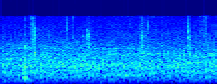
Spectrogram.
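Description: Footsteps on pavement: a few faint ticks over a steady outdoor hiss.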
